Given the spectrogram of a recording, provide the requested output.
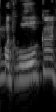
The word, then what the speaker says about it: Madhok: So my last name is Madhok. Okay, and you're supposed to say it like Madhok. Depends where you are in India. Madhok.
